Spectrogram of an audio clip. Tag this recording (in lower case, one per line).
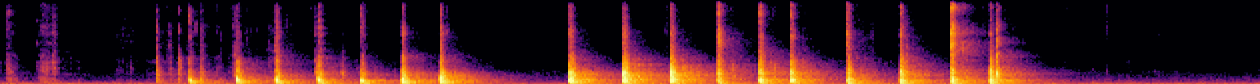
wood
tools
hammer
